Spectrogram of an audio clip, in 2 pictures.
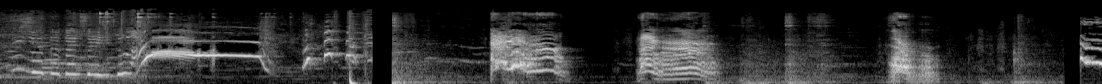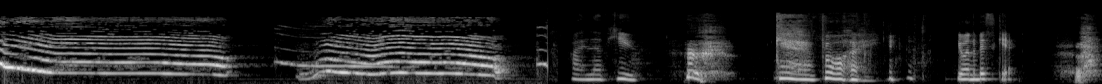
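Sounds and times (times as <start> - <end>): puppies howling: 10.8 - 16.5.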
